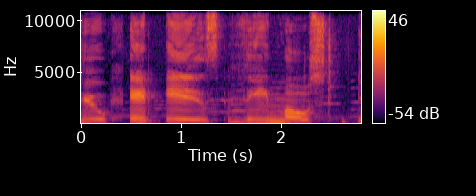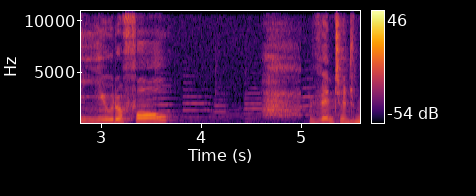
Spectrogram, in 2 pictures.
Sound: sighs

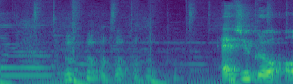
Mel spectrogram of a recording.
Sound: Harvey laughing

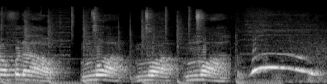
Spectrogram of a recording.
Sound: kisses

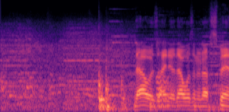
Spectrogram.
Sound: circus music; ball thudding

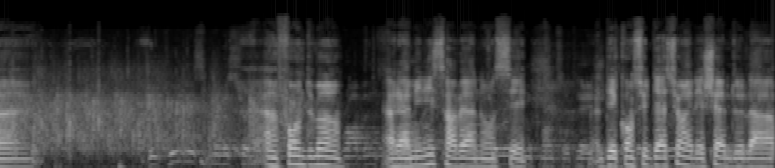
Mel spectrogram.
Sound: applause

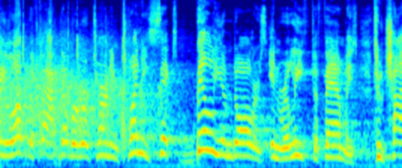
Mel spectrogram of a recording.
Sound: applause

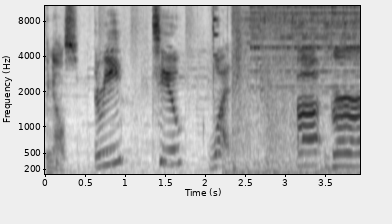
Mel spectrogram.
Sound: bell rings

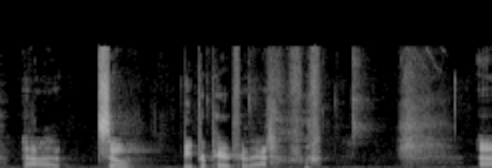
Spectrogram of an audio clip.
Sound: laughs

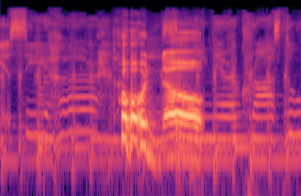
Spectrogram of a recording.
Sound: laughs

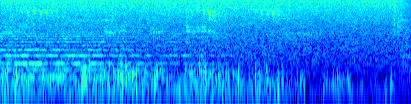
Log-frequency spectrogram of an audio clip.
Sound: light wind blowing

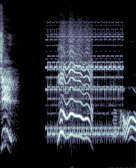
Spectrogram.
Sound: phone rings continues

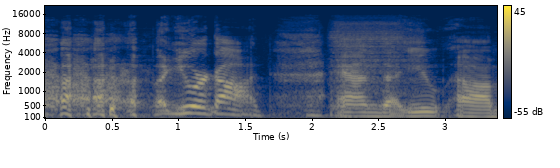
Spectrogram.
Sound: chuckles

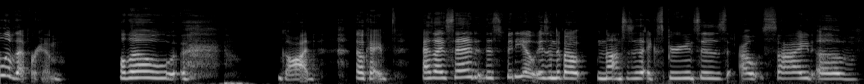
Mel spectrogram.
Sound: sighs

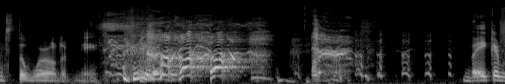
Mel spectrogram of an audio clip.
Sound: group laughing

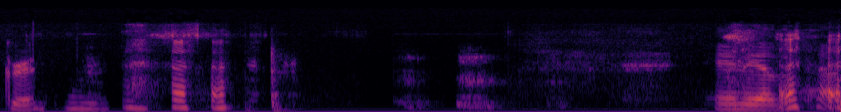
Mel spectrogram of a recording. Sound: members laughing

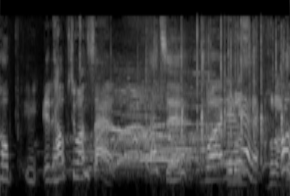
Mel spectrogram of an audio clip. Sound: applause

